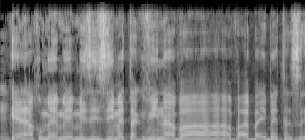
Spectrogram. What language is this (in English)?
Hebrew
